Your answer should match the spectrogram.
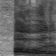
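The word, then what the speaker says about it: hour: देख लीजिए, जैसे अब इसका प्रोनाउंसिएशन आवर करेंगे तो एन लगेगा, लेकिन अब यहाँ देखिए एच से स्टार्ट, एच से हो रहा है, लेकिन इसका प्रोनाउंसिएशन क्या कर रहे हैं हम, आवर, जो कि आ से आ रहा है, इसलिए इसमें एन लगेगा।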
